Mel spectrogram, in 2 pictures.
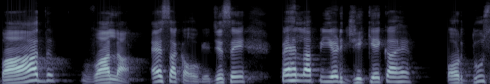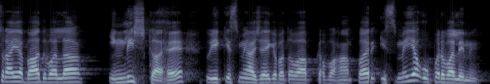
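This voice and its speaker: Man, high-pitched voice, exam-prep English lesson, quizzing students, repeats key words. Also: expressive, normal speed. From India. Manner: quizzes students, repeats words, calls them "sahab" and "beta". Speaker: English teacher. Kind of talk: exam-prep classroom lecture.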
